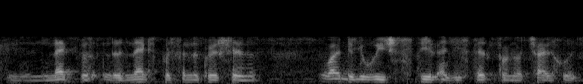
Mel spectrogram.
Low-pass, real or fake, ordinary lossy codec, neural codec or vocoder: 3.6 kHz; fake; AAC, 32 kbps; codec, 24 kHz, 3 kbps, HILCodec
